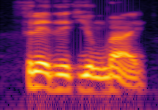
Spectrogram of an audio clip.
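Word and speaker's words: Freddie Ljungberg: else since could you give us that correct pronunciation of Freddy youngberg again that sounded beautiful uh fi Yung B wow okay I I don't think I'm gonna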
